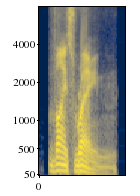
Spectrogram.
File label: "vicereine", British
